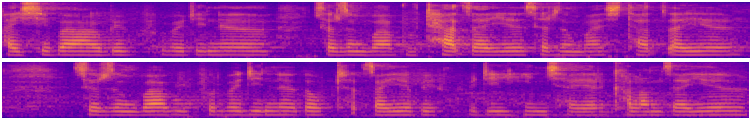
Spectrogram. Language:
Bodo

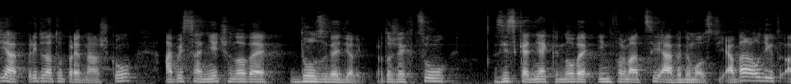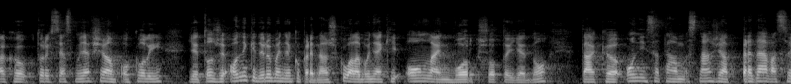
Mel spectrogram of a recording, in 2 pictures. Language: Slovak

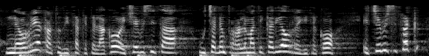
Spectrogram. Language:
Basque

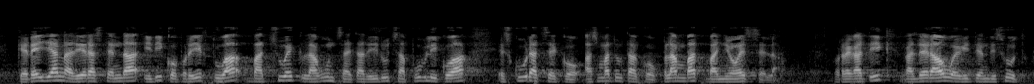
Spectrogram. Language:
Basque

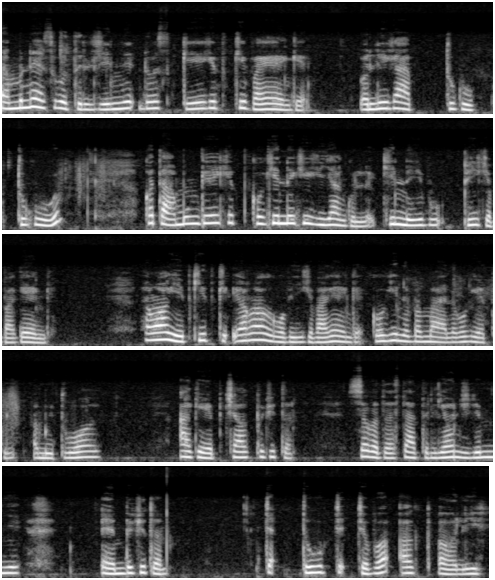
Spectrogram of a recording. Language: Kalenjin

